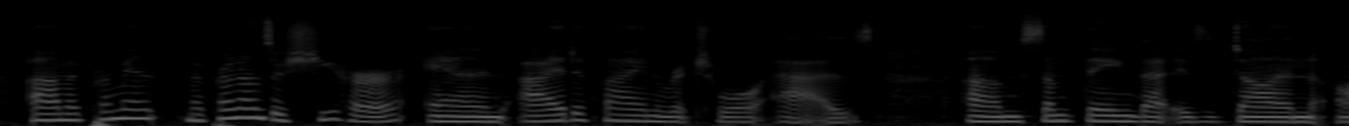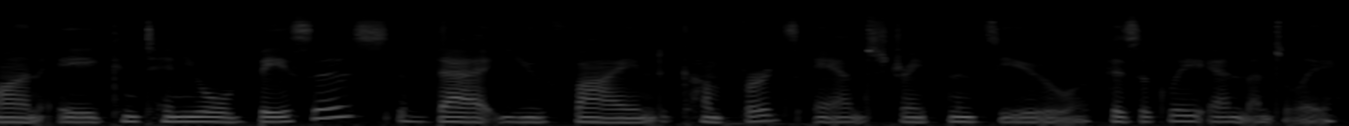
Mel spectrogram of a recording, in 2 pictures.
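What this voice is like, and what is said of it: Smooth, radio-style voice. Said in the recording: “You have a very smooth radio voice,”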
